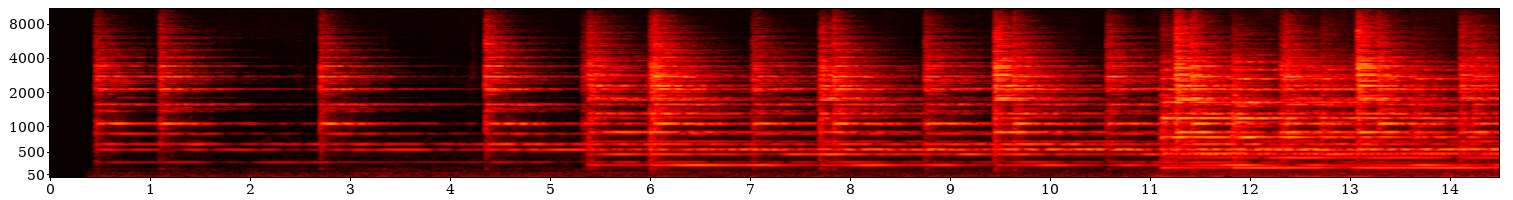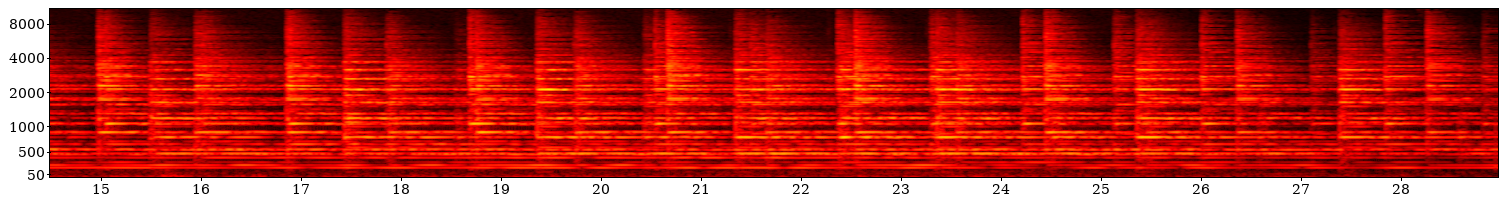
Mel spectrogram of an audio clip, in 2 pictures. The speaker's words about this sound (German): Es ist 12 Uhr. Das Mittagsläuten kommt heute von der evangelischen Kirche St. Helena im mittelfränkischen Großensee am Eingang zur fränkischen Schweiz.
